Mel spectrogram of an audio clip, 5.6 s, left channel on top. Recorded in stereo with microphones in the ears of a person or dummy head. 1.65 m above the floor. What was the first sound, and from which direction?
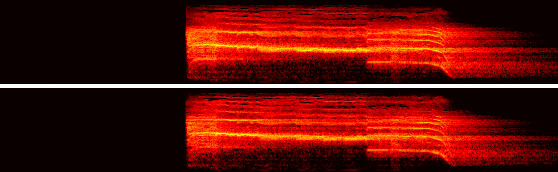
A scream, centre (ahead or behind).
